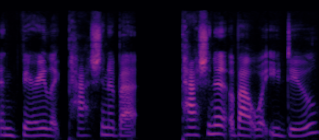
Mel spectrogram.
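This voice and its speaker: A woman's voice with ordinary pitch variation in a dry, close sound with no echo, on a very clean recording with a silent background. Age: 20s. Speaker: veterinary student, former film editor. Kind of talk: casual chat.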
